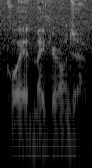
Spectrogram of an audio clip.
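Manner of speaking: low, quiet dare; muttered aside. Pretend. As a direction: mumble it like an aside. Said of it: "I'm waiting".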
